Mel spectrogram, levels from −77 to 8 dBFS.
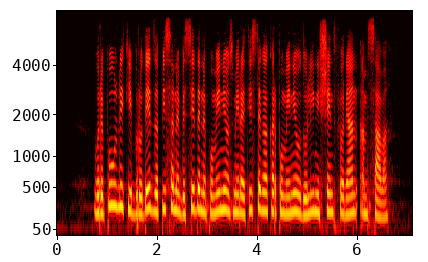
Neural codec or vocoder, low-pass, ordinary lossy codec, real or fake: none; 7.2 kHz; none; real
